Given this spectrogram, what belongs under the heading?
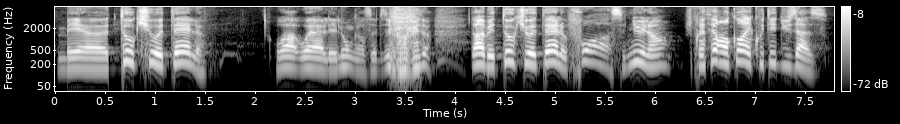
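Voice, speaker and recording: A man's voice: high-pitched, normal speed, dark tone. Cheeky young man doing stand-up. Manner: cheeky, chatty, loose delivery with fillers. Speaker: stand-up comedian. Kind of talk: stand-up routine. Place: small cabaret stage with a live audience.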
